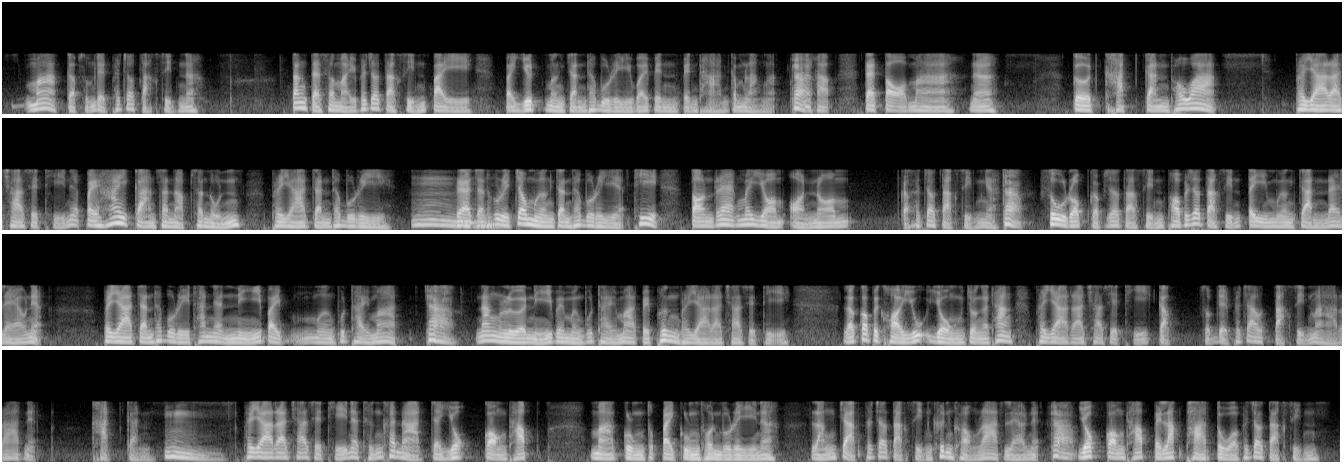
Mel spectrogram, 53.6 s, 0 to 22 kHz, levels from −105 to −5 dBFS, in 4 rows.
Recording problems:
high frequencies cut off; severe; nothing above 4 kHz

